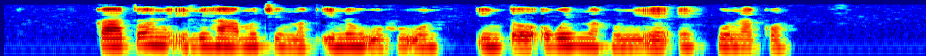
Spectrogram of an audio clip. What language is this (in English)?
Yaqui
